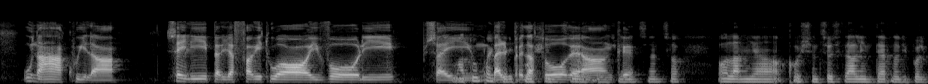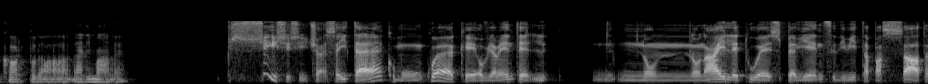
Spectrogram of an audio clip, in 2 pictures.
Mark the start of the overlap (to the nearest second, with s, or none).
5 s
